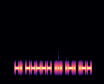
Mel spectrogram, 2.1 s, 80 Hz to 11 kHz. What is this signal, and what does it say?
Morse code, heard as a keyed tone, about 43 wpm, 700 Hz. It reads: N0SRW
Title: USA Call Signs - 3x Character Spacing - 45wpm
